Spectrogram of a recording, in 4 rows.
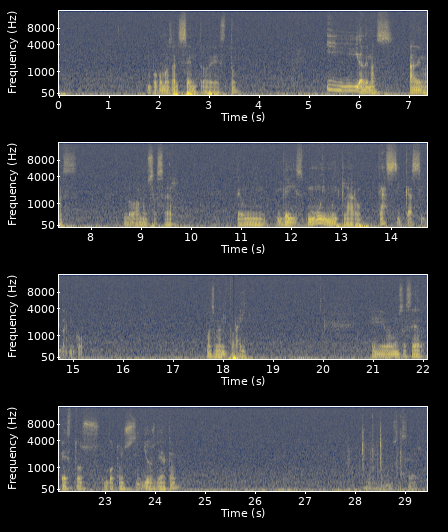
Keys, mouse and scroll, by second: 0.8 click, 6.5 click, 9.4-11.1 drag, 12.1 click, 13.3-17.0 drag, 17.4 click, 19.2-19.6 scroll down 1, 20.7 scroll up 1, 20.9 scroll down 1, 26.0 click, 28.0-29.4 typing.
